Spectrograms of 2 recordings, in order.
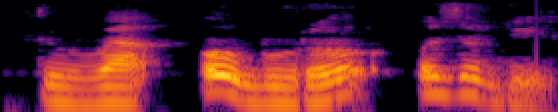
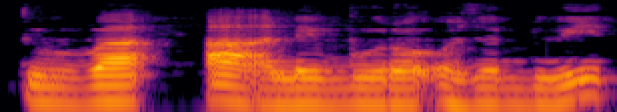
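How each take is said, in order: First: 'À le' merges into the single sound 'o'. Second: 'À le' is said as two separate words. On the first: The speaker calls it right. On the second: The speaker calls it wrong.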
